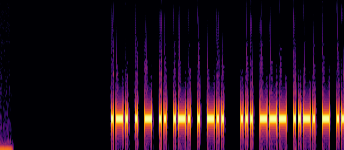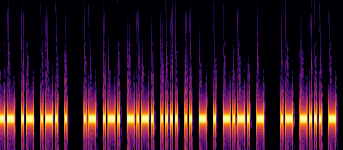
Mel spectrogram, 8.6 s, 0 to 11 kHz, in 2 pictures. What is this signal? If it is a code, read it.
Morse code, heard as a keyed tone, about 37 wpm, 700 Hz. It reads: RETIRED SOFTWARE ARCHITECT ABT
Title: Practice QSO - Exchange 3 - More Info - 40wpm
